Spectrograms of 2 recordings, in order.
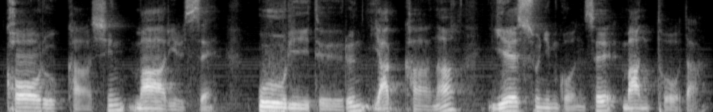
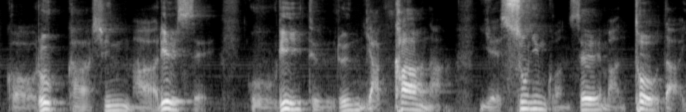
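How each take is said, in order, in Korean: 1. 강세는 첫 박에 있어요. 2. 강세는 둘째 박에 있어요. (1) "먼저 1박 강세입니다" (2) "2박의 강세를 한번 넣어볼게요"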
